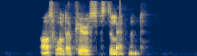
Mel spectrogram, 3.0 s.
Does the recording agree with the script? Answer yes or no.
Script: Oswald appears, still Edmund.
yes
